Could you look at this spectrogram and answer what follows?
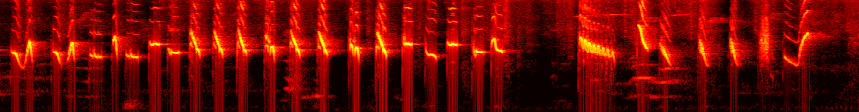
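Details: Greater green leafbird singing vigorously: a fast run of sharp whistled notes, each sweeping up and down, about four per second, a brief pause, then louder rising whistles and slurred notes.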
